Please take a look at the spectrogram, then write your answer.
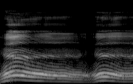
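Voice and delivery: long helpless groans, mouth unable to move; mimicked sleep-paralysis moaning; drawn-out groan imitation. Imitates stepdad's groans every few seconds.

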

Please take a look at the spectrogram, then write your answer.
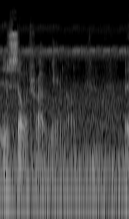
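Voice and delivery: whispered under breath. Real, not acted. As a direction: mutter it again, voiceless. Repeats line under breath.

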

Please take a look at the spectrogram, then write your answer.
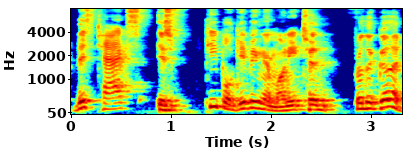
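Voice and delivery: high-pitched indignant insistence; retold disgust. Retelling an inner protest about church money, indignant. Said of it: "I remember I was disgusted".

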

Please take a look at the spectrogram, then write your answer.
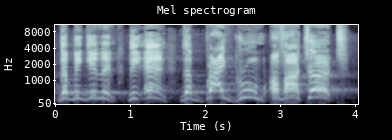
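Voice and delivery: loud, driving litany of titles; forceful preaching. Acted. Preacher praising Christ title by title before the church, full-force proclamation.

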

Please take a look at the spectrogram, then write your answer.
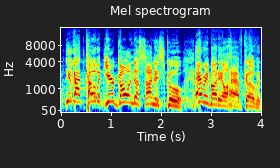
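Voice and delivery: loud, pushy parent overruling excuses; mock parental shout. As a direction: belt out a comic order to the kid. Voices parent forcing kid to church.

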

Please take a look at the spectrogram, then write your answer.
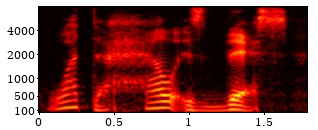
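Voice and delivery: hushed disbelief. Retold or imitated. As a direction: murmur it in awe. Stunned whisper to dad in bar.

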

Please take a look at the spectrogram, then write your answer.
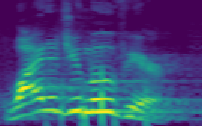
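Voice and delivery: incredulous question. Retold or imitated. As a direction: imitate a baffled local asking why. Strangers' question acted out in retelling.

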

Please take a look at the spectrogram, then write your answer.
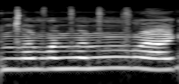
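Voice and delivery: string of smacking kisses; big wet smooch. Retold or imitated. Blowing kisses to partner.

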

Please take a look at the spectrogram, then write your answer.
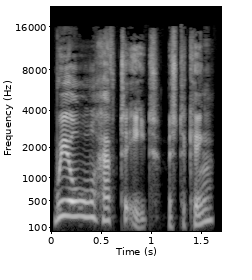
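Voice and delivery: high, eager banker politeness; Moist, polite banker. A narrator's reading. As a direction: keep the customer sweet. Moist speaks.

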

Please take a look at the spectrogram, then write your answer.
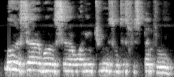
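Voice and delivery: high, soft movie-godfather impression; Marlon Brando. Party performer doing the Godfather scene, high soft mobster voice. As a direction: play the wounded mob don, pitched high and hushed. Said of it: "That was Marlon Brando".

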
